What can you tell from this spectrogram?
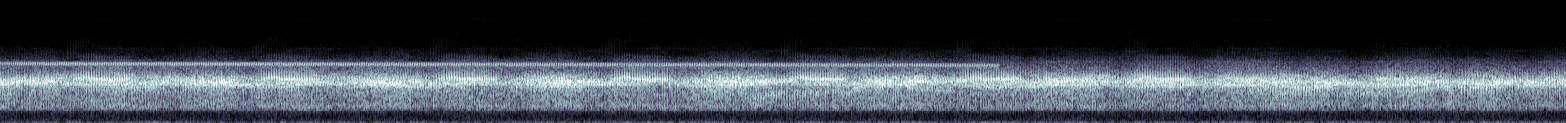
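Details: Mexican frogs and toads calling at night in natural habitat, a thick continuous chorus pulsing roughly once a second, with a sustained high whistle-like trill running over it for the first ten seconds and then stopping.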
